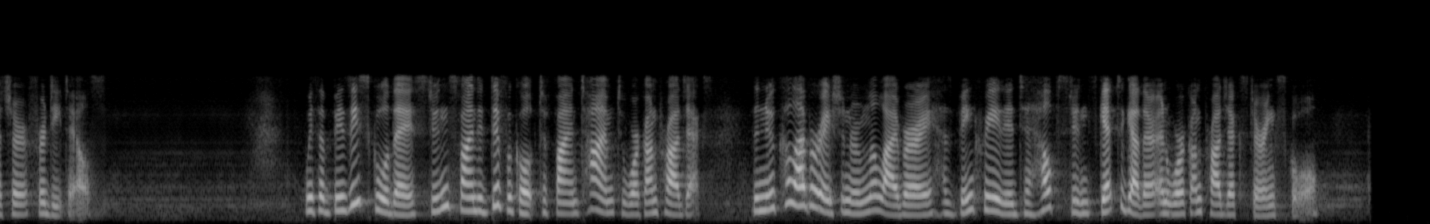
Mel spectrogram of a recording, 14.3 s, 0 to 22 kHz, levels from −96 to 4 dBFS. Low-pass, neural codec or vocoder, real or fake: 5.4 kHz; codec, 24 kHz, 0.9 kbps, DualCodec; fake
